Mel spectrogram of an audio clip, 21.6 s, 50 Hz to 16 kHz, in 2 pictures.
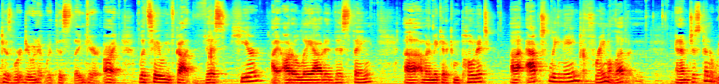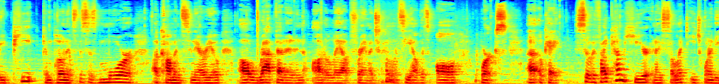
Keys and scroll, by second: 1.3 shift+a, 14.6 shift+a.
